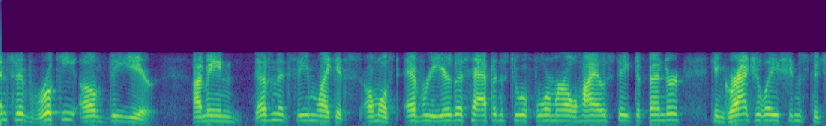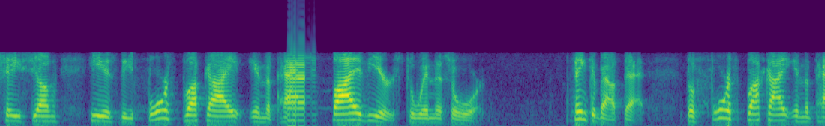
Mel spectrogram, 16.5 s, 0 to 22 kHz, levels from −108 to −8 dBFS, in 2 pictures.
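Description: A speech recording has been passed through the GSM full-rate codec for its whole length. The coder rebuilds the voice from a vocal-tract model driven by a sparse, regularly spaced pulse excitation, and the plainly audible coding damage fits the 13 kbps full-rate scheme. The result is a buzzy, gravelly roughness. The line band runs from about 200 Hz to 3.6 kHz, and nothing above 3.6 kHz survives, so sibilants and brightness are gone. From 11.13 to 11.43 s, between "in the" and "years to win this", the cause is likely audio arriving too seldom, with the playback side repeating a very short buffer of about 5.3 ms to fill the gaps. For roughly 70% of that stretch the sound is a repeated copy rather than new audio. The repetition imposes a fixed 188 Hz buzz, turning the voice into a rigid, metallic robotic buzz that only loosely tracks the speech.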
